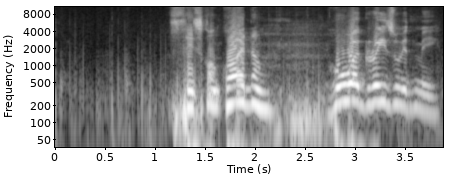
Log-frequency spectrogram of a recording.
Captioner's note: speaking Portuguese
